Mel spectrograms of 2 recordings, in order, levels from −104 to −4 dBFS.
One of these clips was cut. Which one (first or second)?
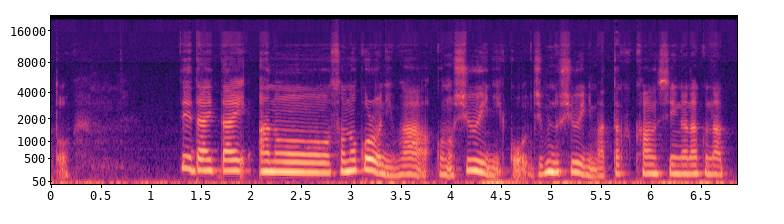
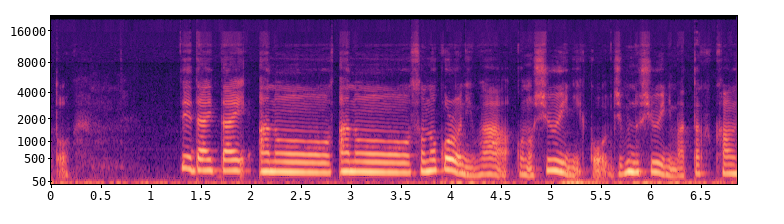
second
